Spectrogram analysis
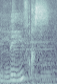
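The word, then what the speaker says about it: livres: and it should be leaves okay for the plural in french the s of the plural is silent okay so whether it's singular or plural the pronunciation remains the same okay but in writing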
